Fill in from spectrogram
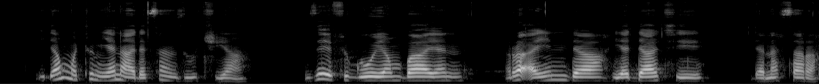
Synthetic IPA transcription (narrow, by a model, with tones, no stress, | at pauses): ʔɪ˨dɐ˦mːʊ˨tʊ˦˨mjɐ˦naː˨da˨sɐ˦˨nzuː˦t͡ʃɪ˦jaː˦ | ze˦˨ɸi˦ɡʷoː˦jɐ˦mbaː˦jɐ˦n | ɾa˦ʔa˨jɪ˦nda˨ja˦daː˦t͡ʃeː˨ | da˨nɐ˦sɐ˦ɾaː˨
